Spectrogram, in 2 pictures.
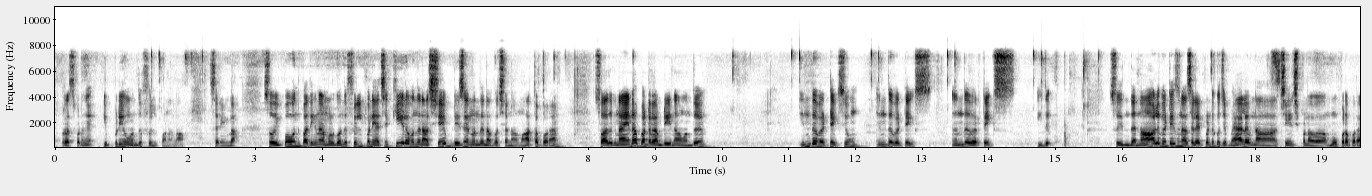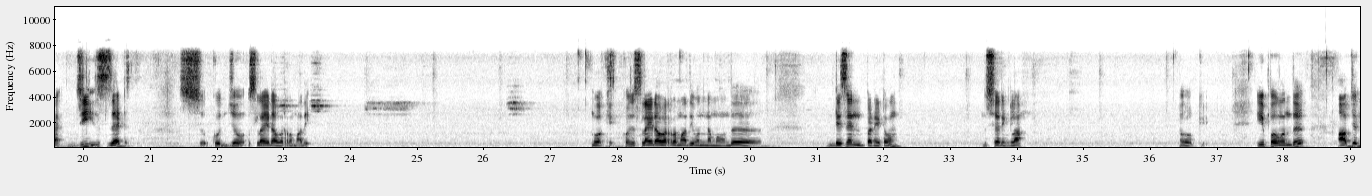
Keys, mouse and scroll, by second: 3.6 click, 4.4 scroll down 1, 4.6 middle click, 10.4 scroll up 2, 10.8 middle click, 13.2 click, 14.4 shift+click, 16.9 shift+click, 17.8 middle click, 30.5 scroll down 2, 31.1 middle click, 31.1 scroll down 1.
